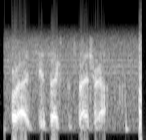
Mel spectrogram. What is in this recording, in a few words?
Dispatcher Out; CSX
